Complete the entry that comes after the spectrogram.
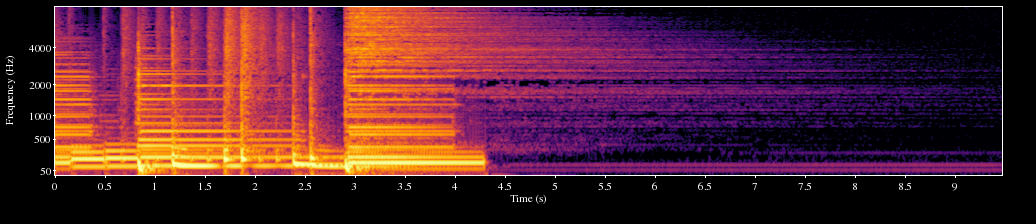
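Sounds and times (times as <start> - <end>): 
slow blues backing track: 0.0 - 4.4.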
